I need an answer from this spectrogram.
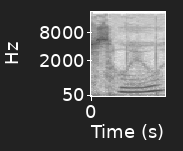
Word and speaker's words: slough: Slough is typically pronounced slew in most of the United States. In New England, you may hear it pronounced in a way that rhymes with cow.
